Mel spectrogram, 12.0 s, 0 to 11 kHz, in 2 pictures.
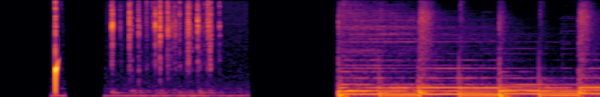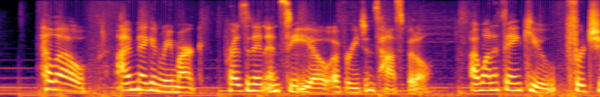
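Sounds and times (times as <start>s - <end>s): keyboard key clicks: 1.1s - 2.2s.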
